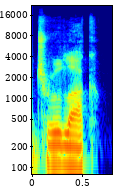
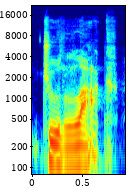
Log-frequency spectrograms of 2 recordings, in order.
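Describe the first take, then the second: First: "Drew Luck" said with the vowel of luck, uh sound; wrong name slip. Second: "Drew Lock" with the vowel of lock, ah sound; corrected name. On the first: Vlogger to viewers, slips on the quarterback's name "Drew Luck". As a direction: misnames him as "Drew Luck" before catching it. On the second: Vlogger correcting himself to viewers, "Drew Lock" said carefully. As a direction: fix it to "Drew Lock", slow and deliberate. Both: Real, not acted. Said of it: "sorry, Drew Lock".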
